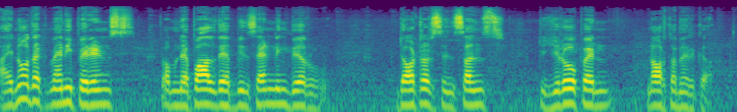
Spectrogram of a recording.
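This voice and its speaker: A man speaks at a moderate pace with long, frequent pauses, in a fairly high pitch and a dark, mellow tone. His intonation is monotone and flat, over light background noise. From India. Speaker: business school director. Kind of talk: interview. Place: garden. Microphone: lapel.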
